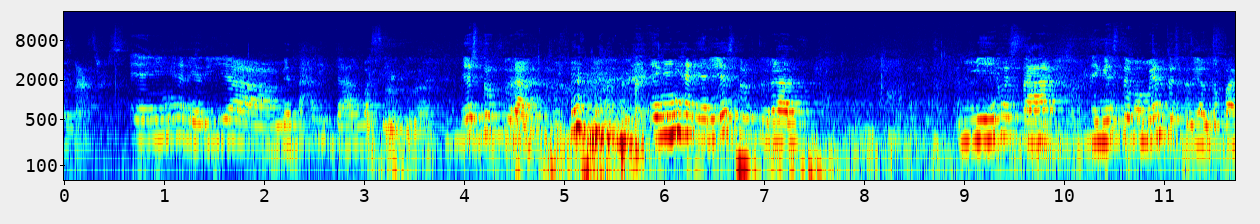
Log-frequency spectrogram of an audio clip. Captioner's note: speaking spanish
